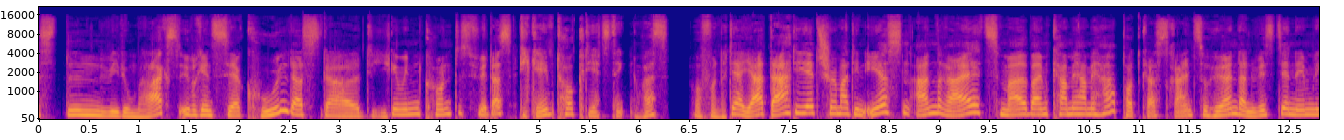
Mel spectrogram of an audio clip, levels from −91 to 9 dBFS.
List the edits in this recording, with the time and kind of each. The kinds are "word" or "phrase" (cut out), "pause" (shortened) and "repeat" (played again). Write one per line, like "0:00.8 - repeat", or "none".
0:02.8 - word
0:03.5 - word
0:04.8 - pause
0:05.4 - word
0:06.9 - word
0:07.5 - word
